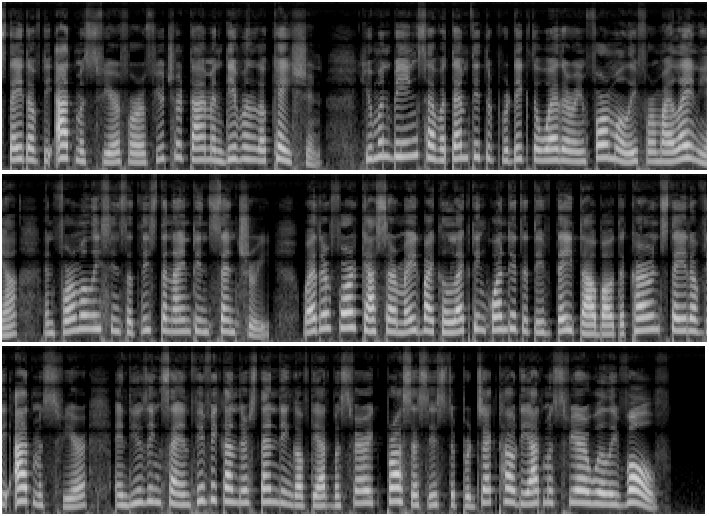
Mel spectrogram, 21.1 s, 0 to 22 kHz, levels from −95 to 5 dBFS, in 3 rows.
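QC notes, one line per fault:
Throughout, channel delay (comb filtering): the speech sounds hollow and phasey, with a dulled, scooped upper midrange that never changes over the clip. One channel arrives a fraction of a millisecond late, roughly 0.2 ms, so when the two are summed to mono, energy common to both cancels at fixed, evenly spaced frequencies. The first notch sits around 3 kHz, right where speech clarity lives.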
